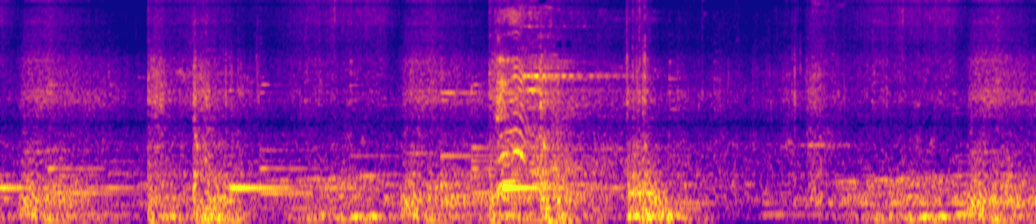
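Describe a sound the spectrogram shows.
Arrows whoosh from a bow.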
